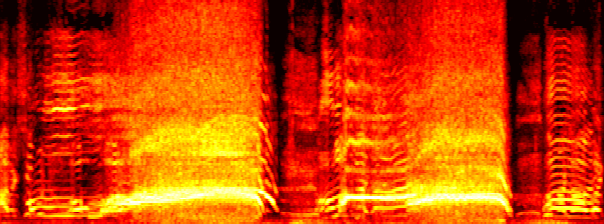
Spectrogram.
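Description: Riders screaming on a Slingshot reverse-bungee ride: two long held screams, each lasting about a second and a half, with short shouts and laughter around them.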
